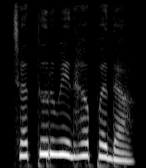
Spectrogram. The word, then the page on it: ಚತುರ್ವಿಧಪದ: caturvidha pada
